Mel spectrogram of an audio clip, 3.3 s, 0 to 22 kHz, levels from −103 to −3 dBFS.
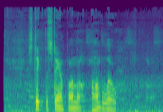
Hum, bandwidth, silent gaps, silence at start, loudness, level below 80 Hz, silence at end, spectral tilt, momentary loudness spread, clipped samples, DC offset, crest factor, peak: none; 16.5 kHz; none; 0.1 s; -21 LUFS; -40 dBFS; 0 s; -6.5 dB/octave; 21 LU; under 0.1%; under 0.1%; 20 dB; -2 dBFS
